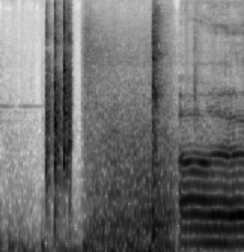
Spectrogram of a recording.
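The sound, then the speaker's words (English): Dice clatter briefly across a tabletop in a quick burst of three or four sharp rattling clicks, followed by a hiss of background noise and then a steady tonal hum. “Ooh, wrong dice.”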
